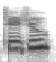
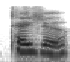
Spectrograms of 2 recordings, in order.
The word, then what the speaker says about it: Teju: Is that how you want to pronounce it? Tiju? Teju, yes. Teju.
